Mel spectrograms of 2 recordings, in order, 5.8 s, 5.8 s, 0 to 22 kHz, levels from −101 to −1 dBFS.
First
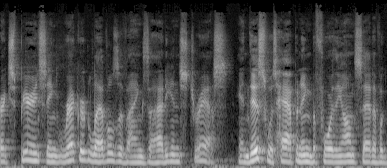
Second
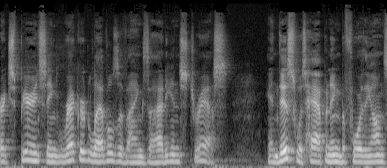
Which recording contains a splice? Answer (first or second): first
